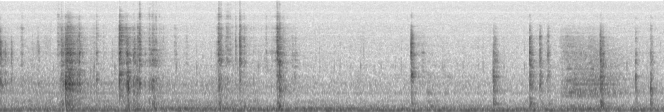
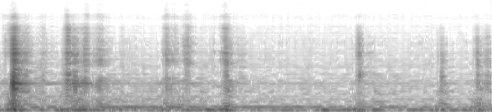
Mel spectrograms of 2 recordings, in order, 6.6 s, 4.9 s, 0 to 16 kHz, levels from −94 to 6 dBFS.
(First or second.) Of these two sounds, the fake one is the second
